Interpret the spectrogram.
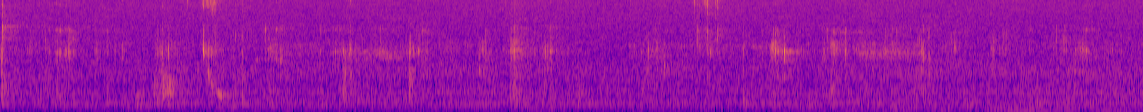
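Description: Close-up chewing of a mouthful of sushi roll: irregular small wet mouth clicks and ticks over a faint steady hum.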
